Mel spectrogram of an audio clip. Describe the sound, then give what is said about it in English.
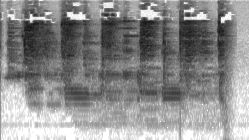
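A mobile phone ringtone for an incoming phone call plays a bright, repeating electronic melody in quick pulsing bursts, clear, with no voices over it, before cutting off abruptly. “take the phone call and then turn your phone off.”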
